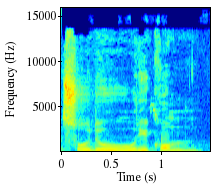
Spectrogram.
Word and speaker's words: صدوركم: يبقى صدو ولا صدو؟ صدور. لما اجي انطق الدال ارجع ببقي لورا شويه ابتسامه الى الداخل، صدوركم.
